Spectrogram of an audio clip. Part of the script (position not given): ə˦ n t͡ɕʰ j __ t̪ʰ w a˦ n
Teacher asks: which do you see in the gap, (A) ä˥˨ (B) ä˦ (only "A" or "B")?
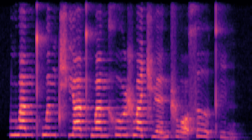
B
